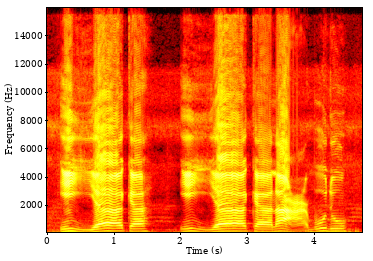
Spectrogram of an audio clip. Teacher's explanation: pada lafal ya ada mad tabi'i berupa fathah bertemu alif, maka 2 harokat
